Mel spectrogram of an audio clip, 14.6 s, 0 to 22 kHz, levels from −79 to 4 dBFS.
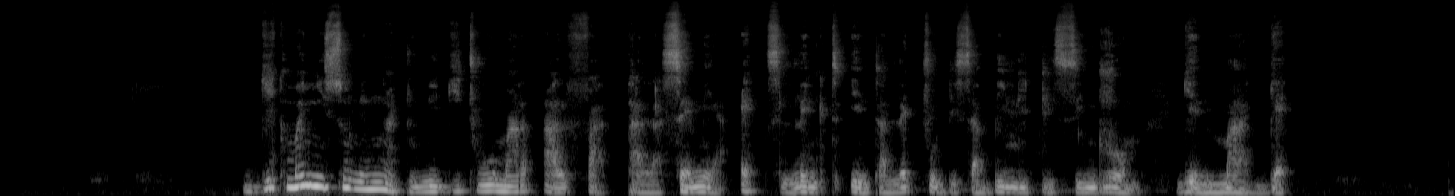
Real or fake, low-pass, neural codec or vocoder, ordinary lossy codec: fake; none; vocoder, 44.1 kHz, 128 mel bands every 256 samples, BigVGAN v2; none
